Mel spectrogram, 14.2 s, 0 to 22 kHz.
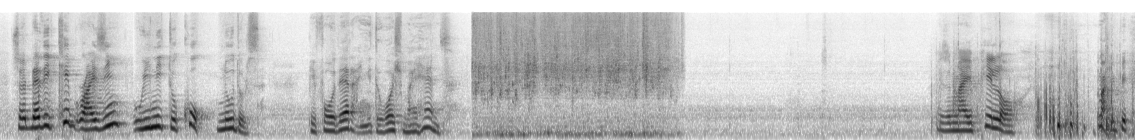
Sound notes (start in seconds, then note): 5.9 water flowing; 13.1 chuckles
